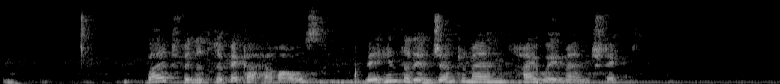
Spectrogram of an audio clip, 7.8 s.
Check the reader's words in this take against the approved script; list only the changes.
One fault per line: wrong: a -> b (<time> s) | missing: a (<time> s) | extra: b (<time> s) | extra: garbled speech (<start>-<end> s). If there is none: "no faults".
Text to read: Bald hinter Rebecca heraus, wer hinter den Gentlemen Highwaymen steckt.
wrong: hinter -> findet (1.8 s)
